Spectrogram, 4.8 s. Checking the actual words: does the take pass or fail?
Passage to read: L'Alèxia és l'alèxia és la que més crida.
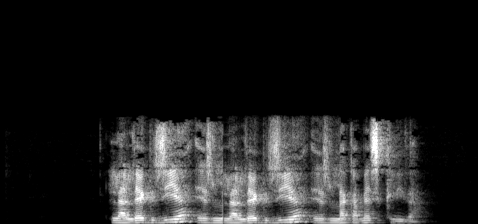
pass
